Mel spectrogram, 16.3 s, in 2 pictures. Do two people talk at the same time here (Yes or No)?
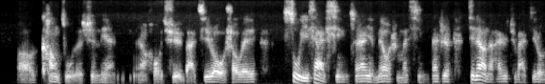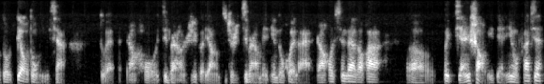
No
